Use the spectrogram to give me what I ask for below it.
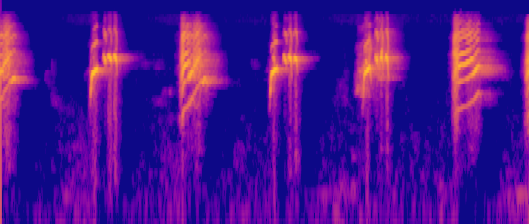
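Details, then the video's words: Long-tailed shrike fighting song used for training other birds: sharp, buzzy rising-and-falling phrases with harsh overtones, repeated about once a second with clean gaps. "Tarung ngalas Gacoran cendet"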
